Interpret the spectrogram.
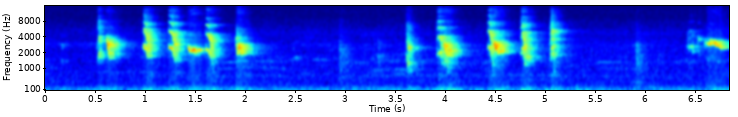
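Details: Ngriwik song of a cucak kombo: two short bursts of sharp, scratchy chirps separated by a pause of about a second and a half, then a final higher twitter.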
